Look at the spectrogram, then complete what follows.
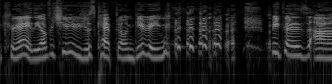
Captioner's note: laughs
